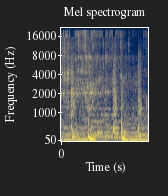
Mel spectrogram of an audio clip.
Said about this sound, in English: So you add some water.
